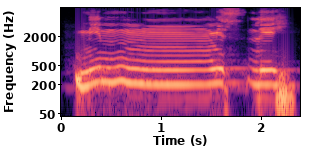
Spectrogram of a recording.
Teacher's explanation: مِن مِثْلِهِ، دوسری جگہ پر بھی ادغام کا قاعدہ ہے، میم کے اندر بھی نون ساکن کے بعد میں میم آ رہا ہے تو یہاں پر بھی غنہ کر کے ہی پڑھنا ہے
